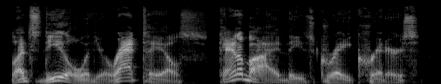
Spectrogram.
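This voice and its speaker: A man puts on a character voice, raspy and extremely high in pitch. He speaks at a fairly slow pace. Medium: read story. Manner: brusque, impatient.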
